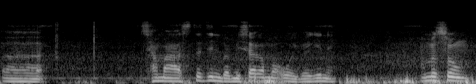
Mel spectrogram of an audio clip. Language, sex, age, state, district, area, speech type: Manipuri, male, 30-45, Manipur, Imphal East, rural, spontaneous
